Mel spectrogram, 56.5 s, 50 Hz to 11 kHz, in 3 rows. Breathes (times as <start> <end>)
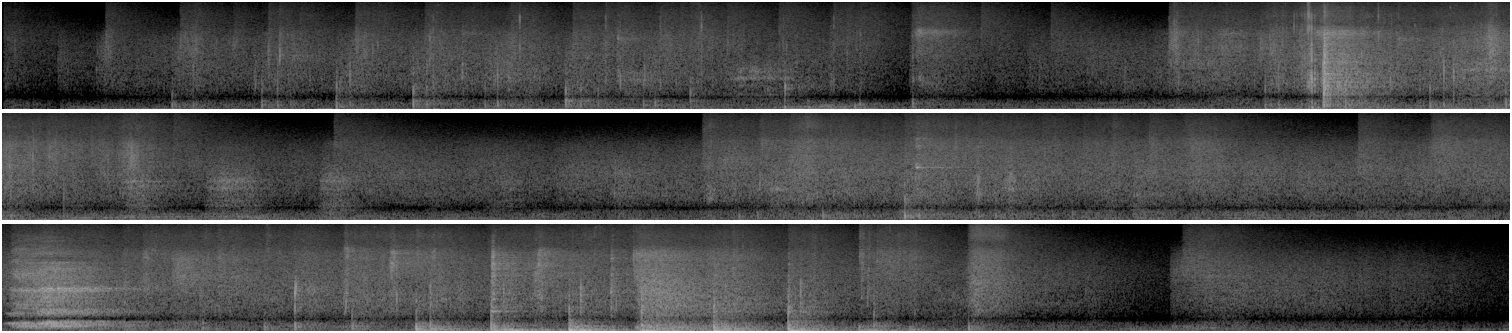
4.6 12.4, 35.8 44.7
